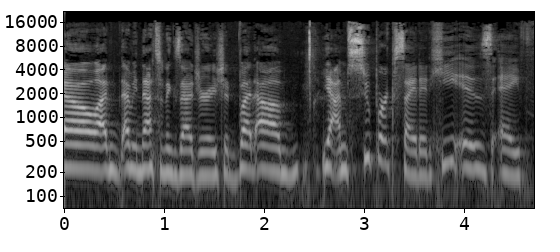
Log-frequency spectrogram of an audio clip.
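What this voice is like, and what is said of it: Usual voice. Nothing is said of it.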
